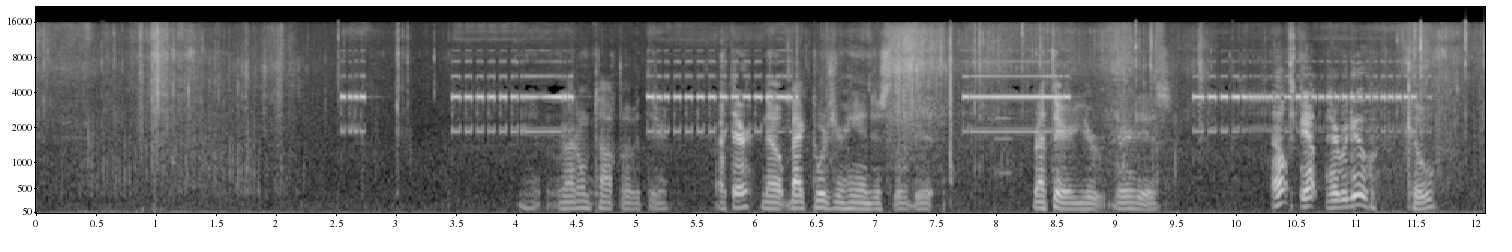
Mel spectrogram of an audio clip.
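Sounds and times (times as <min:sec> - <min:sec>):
metal detector pinpointer beeping: 0:02.5 - 0:06.4, 0:07.7 - 0:11.8
scraping of soil: 0:06.8 - 0:09.6.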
